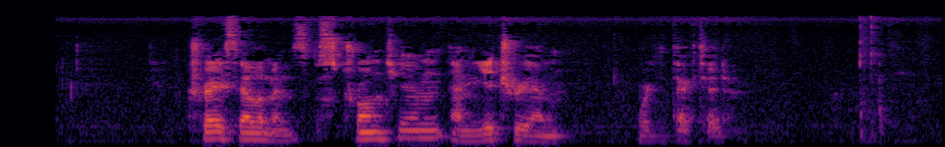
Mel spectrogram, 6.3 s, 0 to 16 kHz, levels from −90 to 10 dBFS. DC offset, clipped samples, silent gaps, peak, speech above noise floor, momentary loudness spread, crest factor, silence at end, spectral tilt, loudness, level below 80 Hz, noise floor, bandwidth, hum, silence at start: under 0.1%; under 0.1%; none; -14 dBFS; 30 dB; 20 LU; 22 dB; 0.4 s; -1.5 dB/octave; -33 LUFS; -80 dBFS; -65 dBFS; 11.5 kHz; none; 1.25 s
